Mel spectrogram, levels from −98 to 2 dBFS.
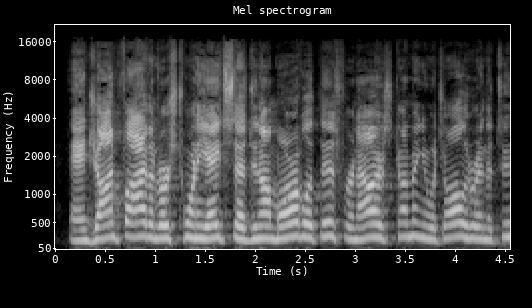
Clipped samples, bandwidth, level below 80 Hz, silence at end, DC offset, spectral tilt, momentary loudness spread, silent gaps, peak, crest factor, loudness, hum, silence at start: under 0.1%; 16.5 kHz; -70 dBFS; 0 s; under 0.1%; -3 dB/octave; 9 LU; none; -6 dBFS; 18 dB; -22 LUFS; none; 0.15 s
